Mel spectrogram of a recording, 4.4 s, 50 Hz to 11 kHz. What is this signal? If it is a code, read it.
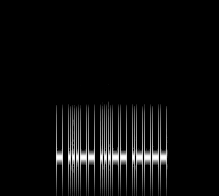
Morse code, heard as a keyed tone, about 30 wpm, 700 Hz. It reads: T331
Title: Numbers - Contest Style - 4-Digit 30wpm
